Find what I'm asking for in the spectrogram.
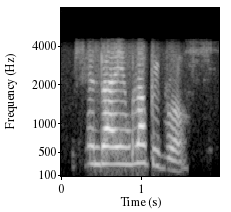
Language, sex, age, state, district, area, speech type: Manipuri, female, 30-45, Manipur, Churachandpur, rural, conversation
